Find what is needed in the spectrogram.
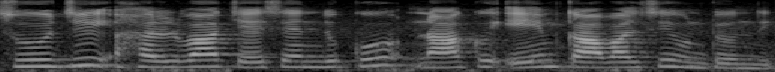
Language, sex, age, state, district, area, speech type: Telugu, female, 30-45, Andhra Pradesh, Srikakulam, urban, read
